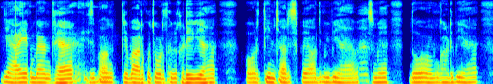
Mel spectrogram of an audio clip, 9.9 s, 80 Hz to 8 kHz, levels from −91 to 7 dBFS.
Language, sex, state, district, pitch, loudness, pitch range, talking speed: Hindi, male, Uttar Pradesh, Saharanpur, 150 Hz, -19 LUFS, 145-155 Hz, 160 wpm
